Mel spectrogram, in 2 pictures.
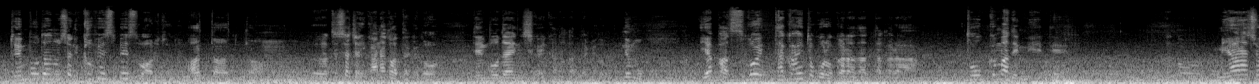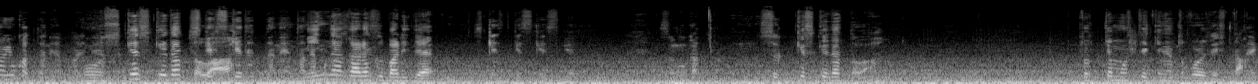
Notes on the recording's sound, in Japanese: ドスドライブ収録 #ロードノイズゴメンね。遠征レポート秋田。道の駅巡り。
